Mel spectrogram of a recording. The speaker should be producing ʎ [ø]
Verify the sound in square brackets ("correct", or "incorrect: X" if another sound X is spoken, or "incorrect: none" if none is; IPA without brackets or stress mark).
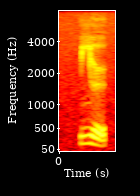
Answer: correct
